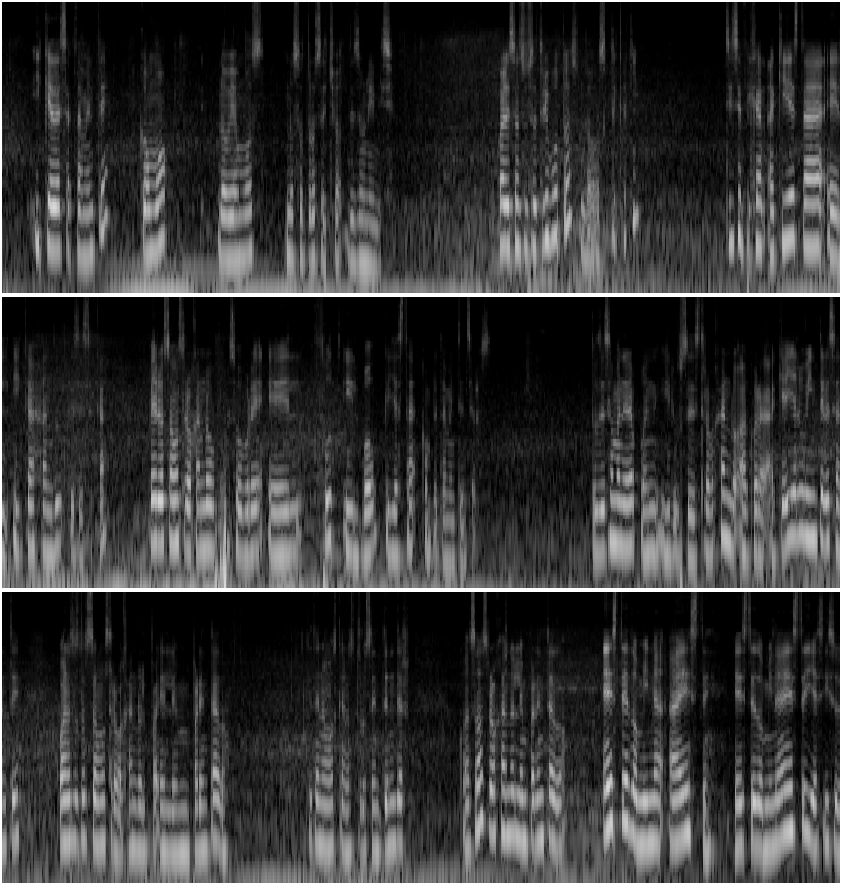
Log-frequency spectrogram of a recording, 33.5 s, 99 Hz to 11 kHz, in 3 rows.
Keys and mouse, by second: 0.9 click, 7.7 click, 9.7 click, 10.4 click, 15.3 click, 19.2 drag, 20.2 click, 22.2 drag, 25.4 click, 26.3-26.8 alt+drag, 27.5 space, 27.9-28.9 drag, 29.7 click, 30.4 click, 31.3 click.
